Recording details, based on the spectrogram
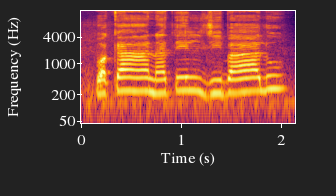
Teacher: وکانت والجبال وکانت الجبال، الف مدہ، الف سے پہلے زبر، الف سے پہلے زبر دونوں کو کھینچنا ہے، الف مدہ ہے، یہ ان دونوں کو کھینچنا ہے.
